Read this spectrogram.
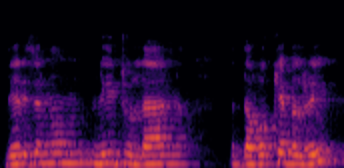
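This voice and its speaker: A man whose first language is Urdu, an English teacher, explaining in an earnest way with many pauses and fillers. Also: high-pitched, little pitch movement. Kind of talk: casual conversation practice. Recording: echoey room, dull lo-fi audio.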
